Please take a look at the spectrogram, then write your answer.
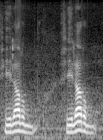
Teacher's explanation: نقل حركه الهمزه للام التعريف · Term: نقل حركة الهمز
